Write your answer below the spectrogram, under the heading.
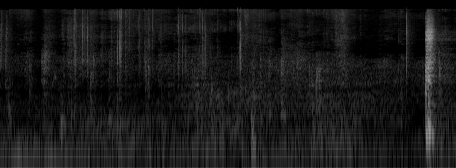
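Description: Stylus tracking a vinyl record's silent lead-in groove, heard through hi-fi loudspeakers: faint surface crackle with scattered clicks, and two louder pops near the end.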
